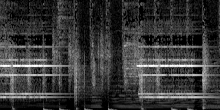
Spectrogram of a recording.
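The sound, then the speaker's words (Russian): A telephone rings in a stranger's flat: a steady, high electronic ring sounds in two long bursts over low, regularly spaced thumps of a beat, with no voices. “И тут звонок.”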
